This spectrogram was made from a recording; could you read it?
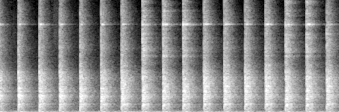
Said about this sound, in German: hat ein Sensenblatt genommen und legt es auf einen kniehohen Holzklotz mit zwei Metallschrauben, stellt sich einen Stuhl daneben und schwingt den Dengelhammer.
